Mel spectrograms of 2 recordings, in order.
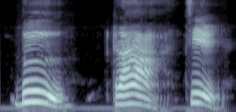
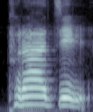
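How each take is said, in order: First: "Brazil" broken into beu-ra-jil; syllable by syllable. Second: Said in the usual way. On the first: Shown as a demonstration. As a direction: separate each beat of "Brazil" for learners. Teacher splits word into syllables.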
